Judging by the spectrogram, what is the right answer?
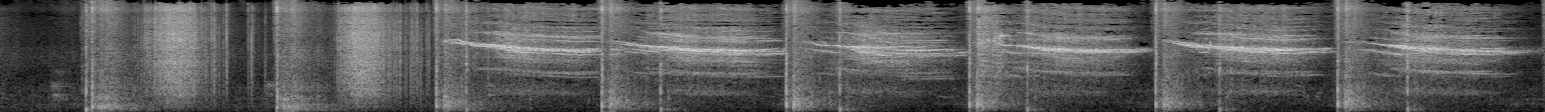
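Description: Aerial fireworks shells bursting in a steady series, one sharp bang about every two seconds. From about six seconds in, each bang is followed by a falling whistle.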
